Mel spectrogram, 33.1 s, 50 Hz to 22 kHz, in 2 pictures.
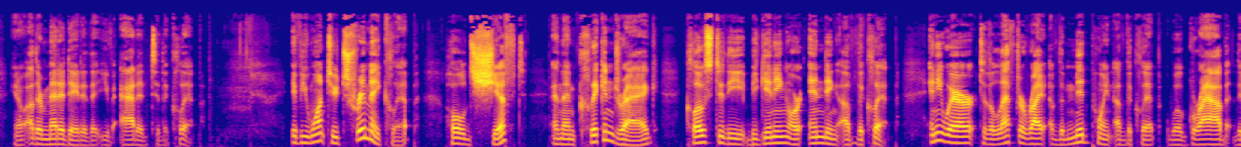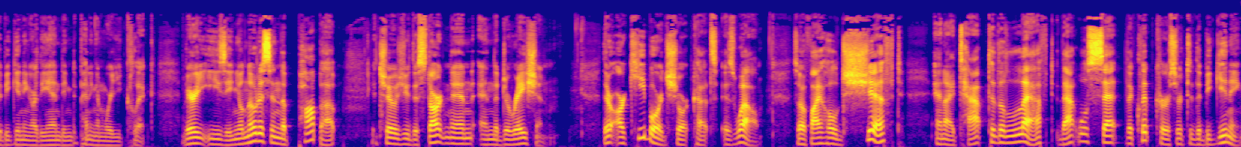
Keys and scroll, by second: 30.1 shift+Left.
